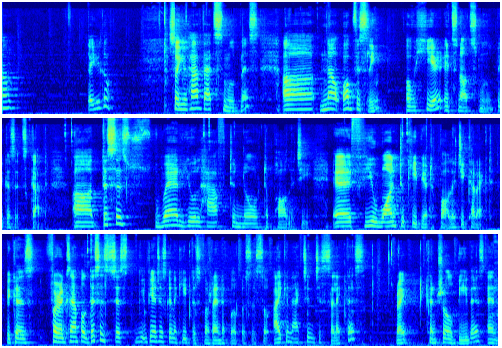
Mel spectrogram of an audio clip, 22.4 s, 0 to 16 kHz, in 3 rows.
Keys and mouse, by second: 3.2 middle click, 4.8-5.2 middle drag, 7.9 middle click, 8.4 click, 9.1 Tab, 15.1 middle click, 17.0 middle click, 18.1 alt+middle click, 19.5 middle click, 20.1 shift+middle click, 21.2 ctrl+b.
